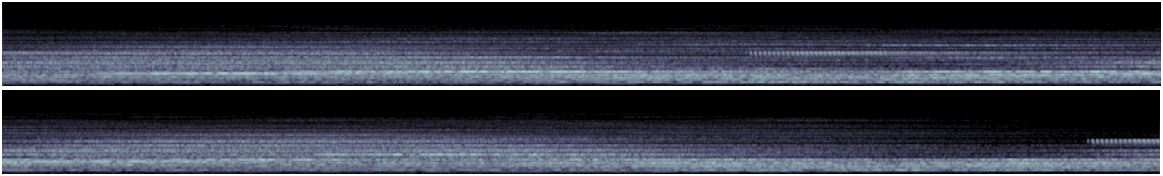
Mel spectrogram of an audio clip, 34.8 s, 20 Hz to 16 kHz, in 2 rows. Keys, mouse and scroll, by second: 0.4 p, 1.0 Tab, 1.4 alt+click, 1.8 click, 2.1 click, 2.7 ctrl+z, 3.0 Tab, 3.4 shift+middle click, 3.5 a, 4.1 1, 4.8 s, 7.5 scroll down 2, 7.6 middle click, 7.9 alt+z, 8.1 scroll down 1, 8.1-9.5 shift+middle drag, 9.5 e, 9.9-10.9 s, 11.7 a, 12.0 e, 13.9 middle click, 14.6 scroll down 2, 14.7-17.2 middle drag, 17.2 alt+z, 17.7 alt+click, 18.1 alt+click, 18.5 alt+click, 18.6 alt+z, 19.3 f, 19.7 middle click, 19.9 Tab, 20.1-20.6 scroll down 2, 20.1-20.5 middle drag, 20.6-21.7 middle drag, 21.7 Tab, 21.8 middle click, 22.0-22.4 scroll up 1, 22.4 alt+z, 22.6 middle click, 23.2 scroll up 1, 23.5 alt+z, 23.8 3, 24.0 click, 24.4 shift+click, 24.9-26.3 middle drag, 27.4 click, 28.0 shift+click, 28.7 ctrl+r, 30.5 3, 30.8 click, 31.1 shift+click, 31.8 i, 33.3-34.7 right drag.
